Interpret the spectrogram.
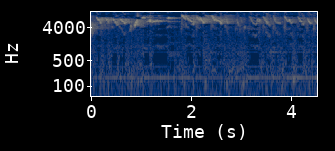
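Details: Oriental white-eye master song for training caged birds, rapid and very clear: dense high twittering trills and chirps in fast unbroken runs, with a faint low steady hum beneath.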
